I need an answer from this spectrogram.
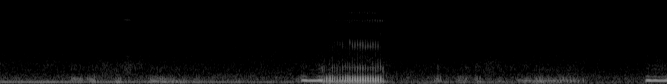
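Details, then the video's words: A black-and-tan French Bulldog snoring. Low, rumbling nasal breaths are interrupted by a louder, raspy snort burst lasting under a second midway. Another loud snort starts at the very end, over a steady faint hum. "French Bulldog, black and tan has a good snore"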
